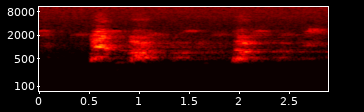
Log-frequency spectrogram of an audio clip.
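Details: Dog named Rex barking at night in Pyrga on February 27, 2018: a pair of gruff barks followed by one more a second later, above a continuous high-pitched chorus of chirring callers.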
